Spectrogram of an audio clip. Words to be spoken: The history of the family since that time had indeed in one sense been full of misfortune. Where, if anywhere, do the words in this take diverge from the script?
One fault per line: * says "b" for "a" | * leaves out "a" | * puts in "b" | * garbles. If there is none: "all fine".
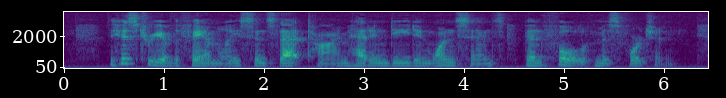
all fine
